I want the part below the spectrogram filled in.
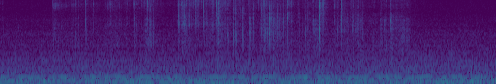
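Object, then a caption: Rock salt lamp. Long nails on both hands scratch and tap a large, lit, pink Himalayan salt lamp made of a solid, rough rock-salt crystal. The result is a quiet, continuous run of bright, crinkly scratching with a few sharper taps, over a steady low hum.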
